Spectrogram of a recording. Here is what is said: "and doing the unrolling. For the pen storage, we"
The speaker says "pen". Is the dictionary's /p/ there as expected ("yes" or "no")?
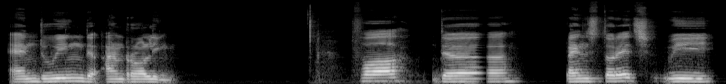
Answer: no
